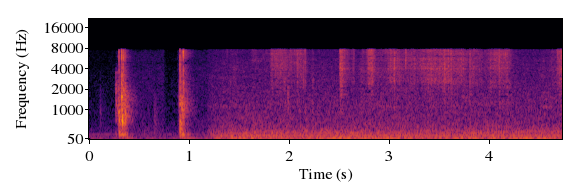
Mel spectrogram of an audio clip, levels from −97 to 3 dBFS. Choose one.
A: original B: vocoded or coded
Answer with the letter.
A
